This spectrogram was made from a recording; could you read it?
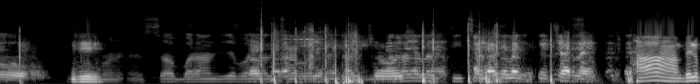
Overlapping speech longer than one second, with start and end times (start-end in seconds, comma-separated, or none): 2.3-6.2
